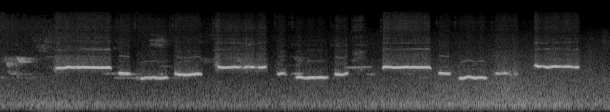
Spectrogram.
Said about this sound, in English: In a tree nearby, a bird sang a beautiful note. Then it started to sing our song.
